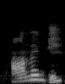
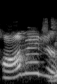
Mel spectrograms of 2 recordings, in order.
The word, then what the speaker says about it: homage: a lot yes yeah it's like herbs you don't pronounce the h it's I have a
